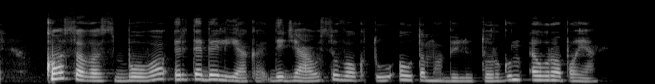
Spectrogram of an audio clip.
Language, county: Lithuanian, Vilnius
